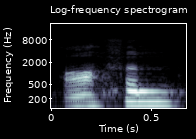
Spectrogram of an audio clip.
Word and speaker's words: often: Lo que pasa aquí, hay ciertas personas que sí pronuncian la T en often, pero por lo general no. Puedes escucharlo como often, pero por lo general la mayoría de las personas no pronuncian la T ahí, así que tienes often.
